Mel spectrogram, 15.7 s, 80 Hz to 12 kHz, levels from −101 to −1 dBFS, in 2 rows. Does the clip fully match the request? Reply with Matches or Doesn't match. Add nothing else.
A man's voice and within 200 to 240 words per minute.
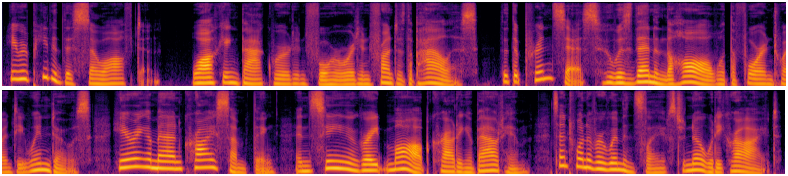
Doesn't match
